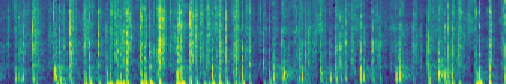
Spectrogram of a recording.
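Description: Fingertips tap quickly on a small, hollow, labeled cardboard box. The result is a rapid, irregular stream of dull, low thumps with short, dry decays and very little bright content.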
